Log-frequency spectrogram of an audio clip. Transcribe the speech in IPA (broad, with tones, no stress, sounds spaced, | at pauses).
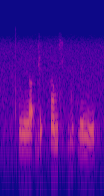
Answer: t̪ʰ u˧ n ŋ a˦ ʔ ɡ e˦ ʔ t̪ʰ ã˦ m ɕ ə˦ k̚ ɡ u˥˧ p w e˧ m ĩ˨˦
